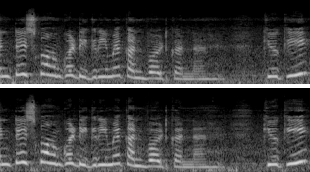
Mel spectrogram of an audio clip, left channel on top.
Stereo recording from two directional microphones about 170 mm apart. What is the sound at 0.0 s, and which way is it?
A woman's voice, 20° right (ahead or behind).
